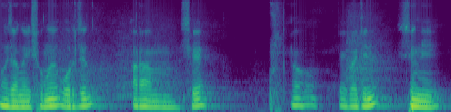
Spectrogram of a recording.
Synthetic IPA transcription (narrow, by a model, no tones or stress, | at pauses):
mɯzaŋɯjsɔŋɯɔɾzɯŋaɾamse | b̥ebadinsɯŋni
